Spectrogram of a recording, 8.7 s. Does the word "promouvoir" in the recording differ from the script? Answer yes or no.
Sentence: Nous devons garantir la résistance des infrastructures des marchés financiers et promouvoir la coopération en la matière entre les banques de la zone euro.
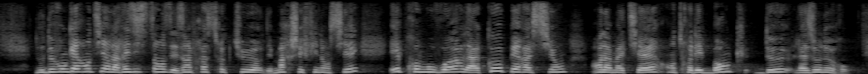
no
